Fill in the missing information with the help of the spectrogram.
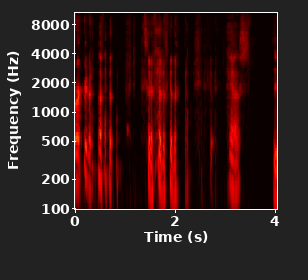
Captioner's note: laughter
